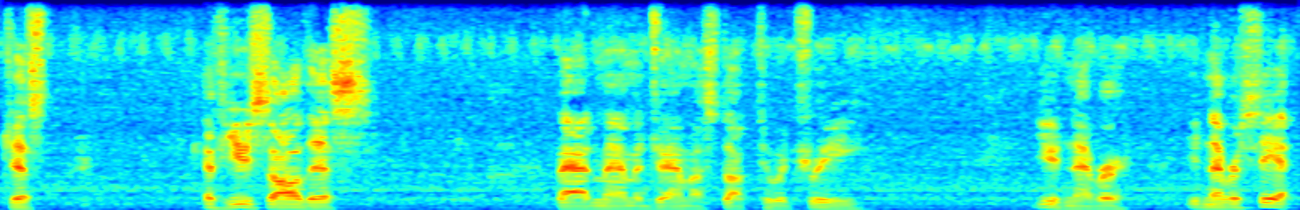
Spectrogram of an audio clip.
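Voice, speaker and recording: A man who breeds reptiles talks casually in a vlog while handling geckos, with lots of fillers and soft reassurances to the animals. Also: fairly low pitch, steady tone, slow, pauses often, slight background noise. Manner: rambling, filler-heavy, coos softly to the geckos.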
